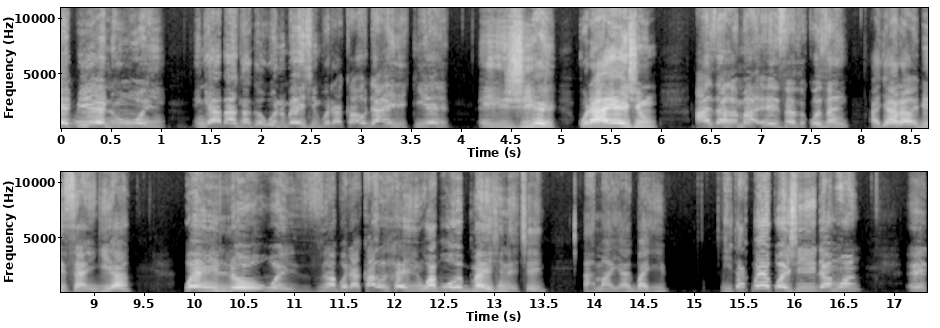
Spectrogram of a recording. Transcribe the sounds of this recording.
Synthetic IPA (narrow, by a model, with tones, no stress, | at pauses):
e˧ɓʲi˦je˦nu˨n˦wo˦ji˧ | ŋ̩˦ɡʲja˨ba˦ɡa˨ɡe˨wo˧nu˧˦be˦i˦ʒi˧bo˨da˨ka˨wu˦da˧˦n˦ji˧kʲi˦je˦˨˦ | n̩˦ji˧ʒi˧je˦˨ | kʷo˨da˨a˦je˦ʒi˧n˦ | a˨za˧ho˧ma˦e˨ji˧za˧ze˨kʷo˦za˦ji˦ | a̰˨d͡ʒʲa˨˦la˨wo˨˦bʲi˦˨za˧ji˨ɡʲi˦ja˧ | wo˦i˧lo˦wo˦i˨ | za˧bo˨da˨ka˧wu˦ɦe˦i˧wa˦bu˦wo˦bma˧ji˧ʒi˧˦nu˨t͡ʃe˧i˦ | a˨ma˨a˨ɡ͡ba˨ɡʲi˦ | ji˨ta˦k͡pe˦je˦kʷo˦˨ʒi˧ji˧da˧m˦wa˦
